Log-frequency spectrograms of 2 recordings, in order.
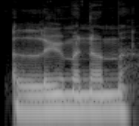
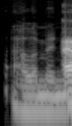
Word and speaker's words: aluminium: on that first syllable aluminum aluminium aluminium get the out of here grasping it's almost like we assume it ends with ium like literally every other element that ends with ium rubidium Larry fix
